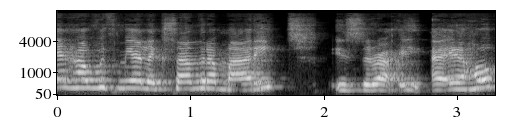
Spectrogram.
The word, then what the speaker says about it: Maric: today I have with me Alexandra marich is there a I hope I pronounce your surname correct yes it's perfect yes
